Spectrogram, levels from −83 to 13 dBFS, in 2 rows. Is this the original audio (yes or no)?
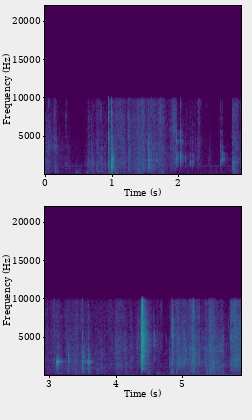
yes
